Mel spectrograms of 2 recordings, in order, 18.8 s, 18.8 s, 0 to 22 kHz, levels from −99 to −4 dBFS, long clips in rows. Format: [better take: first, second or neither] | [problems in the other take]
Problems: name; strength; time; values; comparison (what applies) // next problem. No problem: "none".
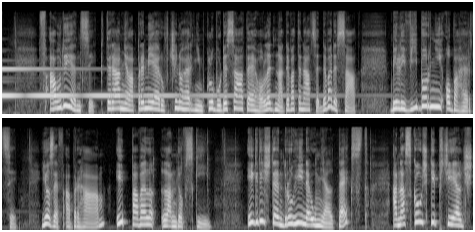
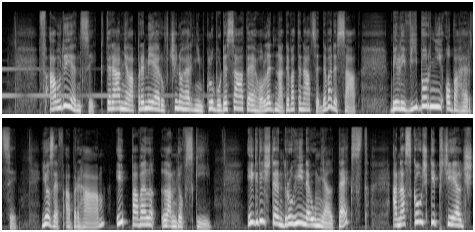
second | household noises; loud; throughout; 5 dB below the speech; faint in the second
